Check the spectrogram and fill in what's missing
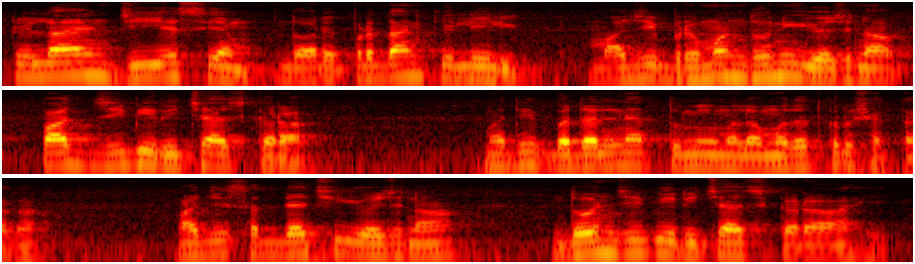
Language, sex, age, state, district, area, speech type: Marathi, male, 30-45, Maharashtra, Nanded, rural, read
